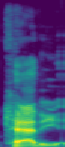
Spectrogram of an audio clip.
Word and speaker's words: Caddy: Alright, this one's from Caddy Avram. It's spelled Katie, but it's pronounced Caddy because of the thing.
